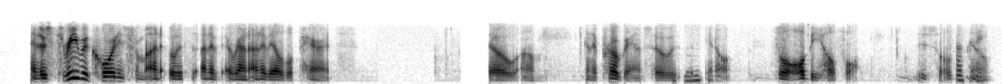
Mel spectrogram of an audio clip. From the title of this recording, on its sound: Live Q&A Calls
